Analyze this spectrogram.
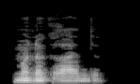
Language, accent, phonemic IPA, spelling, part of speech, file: French, Belgium, /mɔ.nɔ.ɡʁad/, monograde, adjective, Fr-BE-monograde.ogg
- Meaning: monograde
